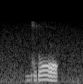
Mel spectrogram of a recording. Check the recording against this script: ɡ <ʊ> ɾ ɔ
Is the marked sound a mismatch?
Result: no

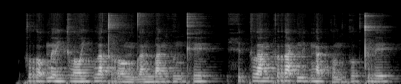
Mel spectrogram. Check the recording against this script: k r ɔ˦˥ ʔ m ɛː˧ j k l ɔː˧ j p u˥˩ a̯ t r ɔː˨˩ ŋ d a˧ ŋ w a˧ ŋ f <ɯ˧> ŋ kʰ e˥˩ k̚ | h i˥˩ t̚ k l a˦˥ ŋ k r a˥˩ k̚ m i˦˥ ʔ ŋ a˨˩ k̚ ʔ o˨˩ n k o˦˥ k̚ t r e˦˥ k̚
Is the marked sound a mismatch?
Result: no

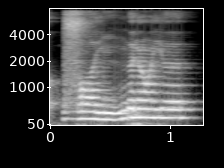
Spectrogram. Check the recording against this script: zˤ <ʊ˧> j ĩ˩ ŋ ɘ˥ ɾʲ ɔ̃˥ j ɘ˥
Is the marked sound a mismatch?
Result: no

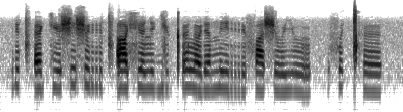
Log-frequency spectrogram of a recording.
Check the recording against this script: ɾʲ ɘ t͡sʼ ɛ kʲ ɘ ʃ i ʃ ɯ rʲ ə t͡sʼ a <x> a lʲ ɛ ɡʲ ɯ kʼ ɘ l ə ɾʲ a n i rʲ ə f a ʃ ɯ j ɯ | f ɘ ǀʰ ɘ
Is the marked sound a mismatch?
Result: yes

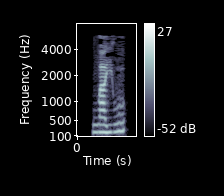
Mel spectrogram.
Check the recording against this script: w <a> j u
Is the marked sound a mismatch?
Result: no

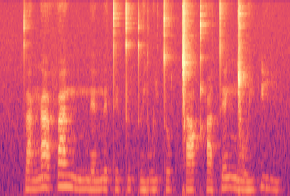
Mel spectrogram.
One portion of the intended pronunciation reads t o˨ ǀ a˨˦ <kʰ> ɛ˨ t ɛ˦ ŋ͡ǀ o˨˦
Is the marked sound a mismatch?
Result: yes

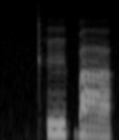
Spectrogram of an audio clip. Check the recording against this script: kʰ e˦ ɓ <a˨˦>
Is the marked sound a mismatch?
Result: yes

